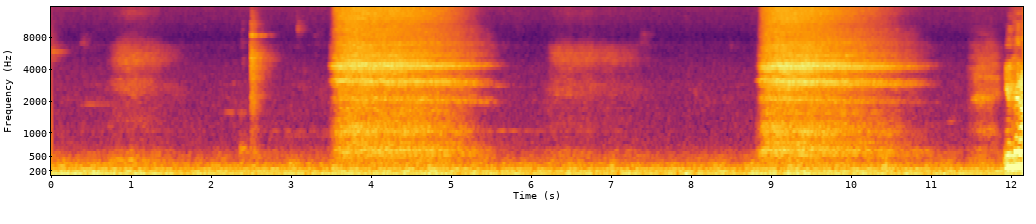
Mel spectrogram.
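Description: Slow, audible breaths during a Pilates mat class, two long airy exhales a few seconds apart with quieter inhales between, close and alone with no talking.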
